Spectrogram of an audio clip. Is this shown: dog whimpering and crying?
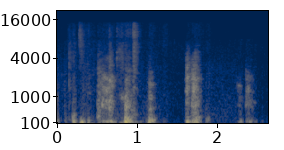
yes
